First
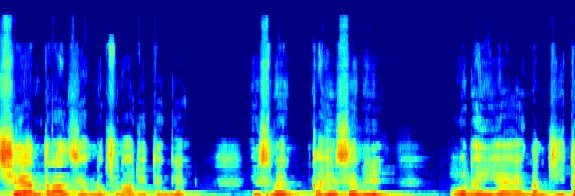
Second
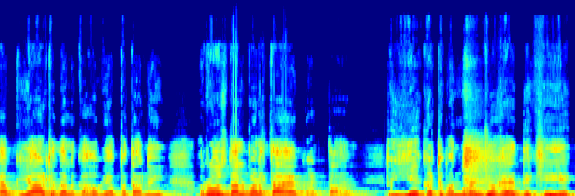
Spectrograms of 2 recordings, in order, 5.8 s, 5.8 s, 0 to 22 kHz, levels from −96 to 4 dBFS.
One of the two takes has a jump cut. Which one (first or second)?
second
